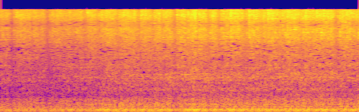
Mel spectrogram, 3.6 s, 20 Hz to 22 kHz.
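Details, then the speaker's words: 1980 Chevy K10 V8 cold start: low, lumpy, loping idle with an uneven pulse; owner suspects it is running rich because the choke or fast idle did not come on fully, improving once fast idle engages. "thanks sounds like she's running a little fat there either the choke didn't come on all the way"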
